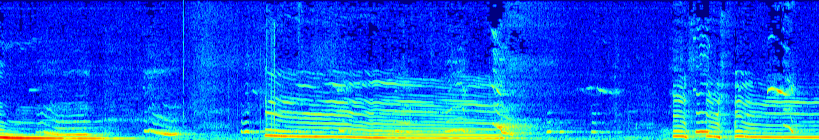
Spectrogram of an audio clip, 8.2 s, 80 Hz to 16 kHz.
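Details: An 11-week-old female Pembroke Welsh Corgi mimics her owner's whines and howls, giving long falling howls with cracking, squeaky breaks, a pause, then shorter yips and a steady howl.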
